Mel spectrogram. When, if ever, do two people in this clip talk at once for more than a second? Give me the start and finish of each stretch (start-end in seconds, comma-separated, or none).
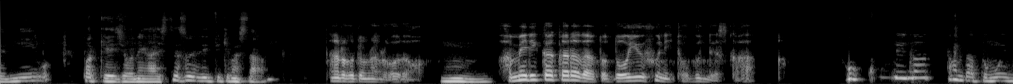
none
